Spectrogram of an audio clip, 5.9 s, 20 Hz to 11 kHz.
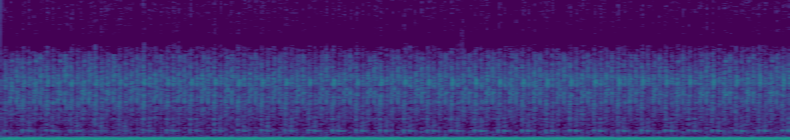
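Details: Mazda 626 first start after cylinder head reassembly, warming up, rest of exhaust not connected, oil overfilled: deep lumpy idle, uneven pulse about once a second, heavy shake. Owner suspects O2 sensor misreading open exhaust, possibly old gas. Rough idle.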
